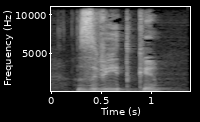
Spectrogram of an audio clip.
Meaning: from where, whence
- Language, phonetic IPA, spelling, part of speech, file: Ukrainian, [ˈzʲʋʲidke], звідки, adverb, Uk-звідки.ogg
